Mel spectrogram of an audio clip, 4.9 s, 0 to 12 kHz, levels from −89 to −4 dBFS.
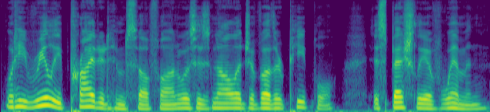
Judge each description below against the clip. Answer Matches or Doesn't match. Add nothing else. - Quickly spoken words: Doesn't match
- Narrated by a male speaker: Matches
